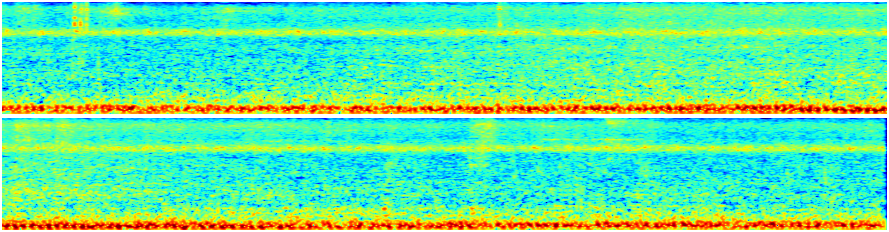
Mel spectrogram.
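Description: Steady high-pitched insect drone over a constant low rumble, with a few faint ticks.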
